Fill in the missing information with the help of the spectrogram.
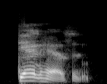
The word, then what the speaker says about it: Danhausen: I'm going to stop you right there, and we're gonna say this correctly. One syllable, Danhausen.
